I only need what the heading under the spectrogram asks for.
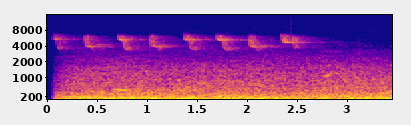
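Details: Great Spotted Woodpecker at Leiderdorp, the Netherlands, recorded 8 April 2018, gives a series of sharp, high, down-slurred 'kik' notes, about three a second, over a steady low rumble.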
